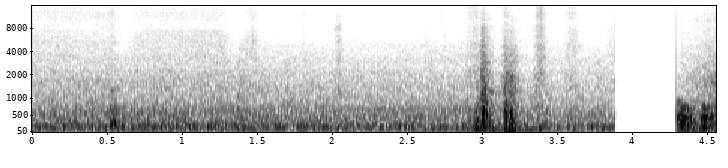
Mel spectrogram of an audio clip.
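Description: A printer runs steadily while printing a row of company logos for a light board, a continuous mechanical whir with a few brief louder clicks, then a short silent gap before the hum resumes.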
